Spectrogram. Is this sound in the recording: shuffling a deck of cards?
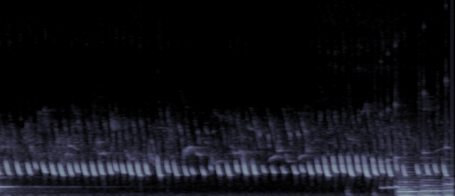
no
